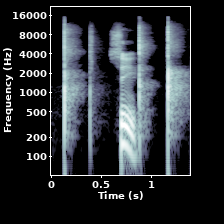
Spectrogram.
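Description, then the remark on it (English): Four sharp, loud hand claps in an uneven rhythm, part of an eight-clap sign-off cheer for UCLA college basketball, with a short voiced shout or sung note between the second and third claps. “Eight clap time, baby.”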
